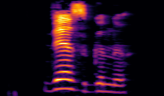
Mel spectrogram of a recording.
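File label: "везгыны", Komi-Zyrian, female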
